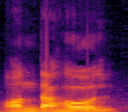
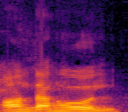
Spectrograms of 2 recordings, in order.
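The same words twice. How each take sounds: The two takes are said the same way.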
